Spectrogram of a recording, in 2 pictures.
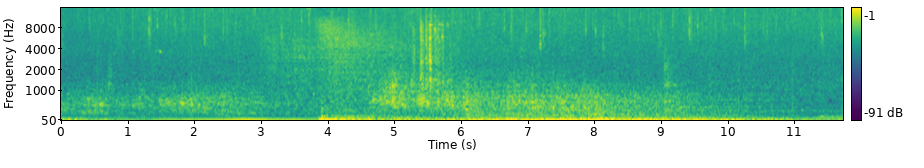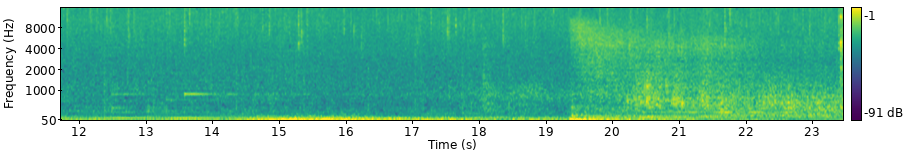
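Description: Steady rain with rolling thunder during a thunderstorm in the video game Fallout 4, loud and continuous, with heavier rumbling swells near the start, middle and end.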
